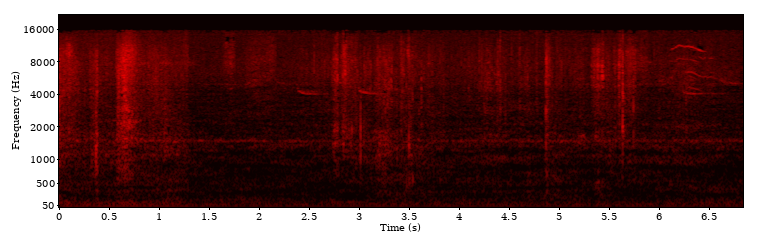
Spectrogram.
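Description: Faint rustling and a few small clicks of a cord being pulled tight and worked through a tarp's corner loop by hand, with a few faint high bird chirps, one near the end.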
